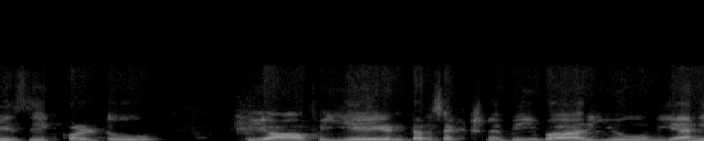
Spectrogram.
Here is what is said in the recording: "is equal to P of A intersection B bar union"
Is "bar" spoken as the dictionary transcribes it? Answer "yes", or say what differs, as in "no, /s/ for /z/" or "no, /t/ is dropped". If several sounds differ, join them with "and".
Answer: yes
